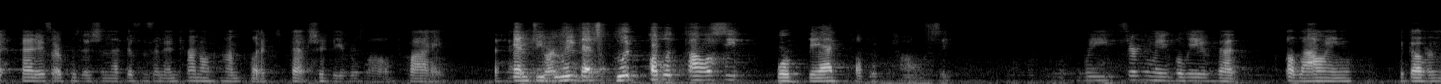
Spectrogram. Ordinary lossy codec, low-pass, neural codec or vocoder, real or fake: Opus, 64 kbps; 7.2 kHz; codec, 44.1 kHz, 2.6 kbps, SNAC; fake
